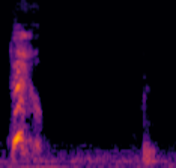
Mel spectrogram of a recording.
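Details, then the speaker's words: Acted hiccups in a comedy skit with a character after eating too many gummy candies: a sharp, abrupt hiccup followed a second later by a softer one. "yeah I think you have hiccups yeah you definitely have hiccups dude"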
